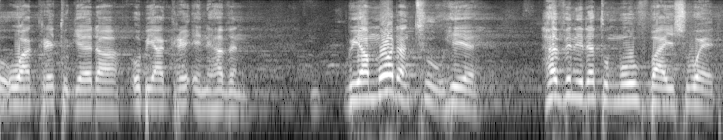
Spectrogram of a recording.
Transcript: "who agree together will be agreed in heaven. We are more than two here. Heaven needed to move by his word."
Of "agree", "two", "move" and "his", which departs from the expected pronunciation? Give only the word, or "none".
his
